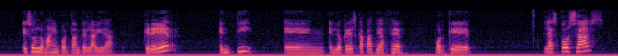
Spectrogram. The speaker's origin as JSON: {"language": "Spanish", "town": "Cáceres", "region": "Extremadura", "country": "Spain", "tie": "born or raised there", "said": "con mi ciudad, con Cáceres, una ciudad donde yo nací, la ciudad que me lo ha dado todo, mi familia... donde vivo y resido, a pesar de que viajo mucho"}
